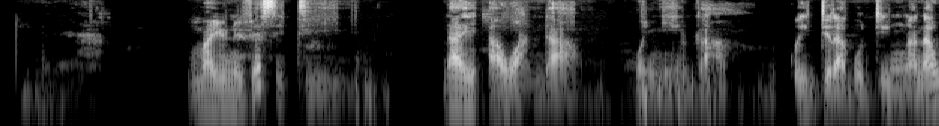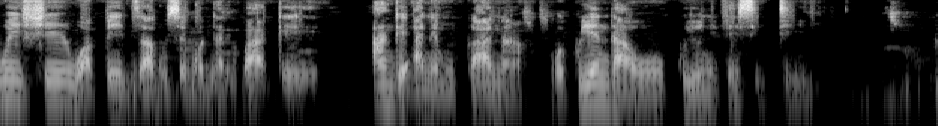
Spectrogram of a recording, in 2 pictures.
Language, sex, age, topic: Ndau, female, 36-49, education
